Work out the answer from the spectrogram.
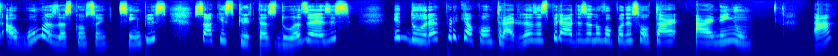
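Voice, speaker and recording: A woman's voice: high voice, no room sound, clean studio sound. A young Brazilian woman with a Brazilian Portuguese accent, teaching a beginner language lesson and patiently repeating syllables for students to copy.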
